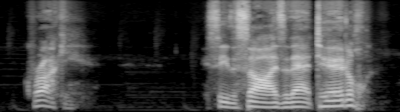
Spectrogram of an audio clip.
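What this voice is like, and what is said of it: Put-on Australian accent. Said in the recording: “Is that an Australian accent?”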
